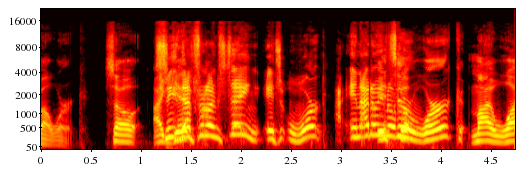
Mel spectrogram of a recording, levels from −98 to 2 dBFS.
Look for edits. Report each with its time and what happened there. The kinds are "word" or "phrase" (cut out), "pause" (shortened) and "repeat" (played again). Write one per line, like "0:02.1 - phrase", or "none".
0:03.6 - word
